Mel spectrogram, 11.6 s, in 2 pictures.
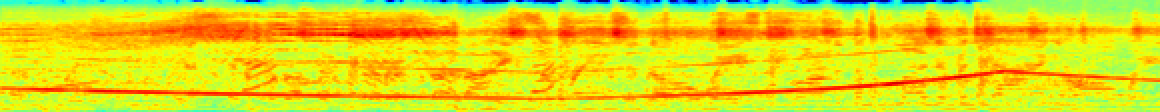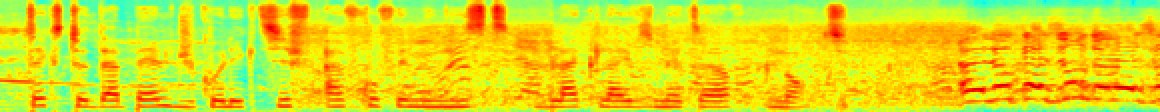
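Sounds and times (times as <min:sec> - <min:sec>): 
megaphone alarm: 0:00.0 - 0:09.0
speech: 0:06.0 - 0:11.5.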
